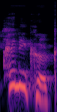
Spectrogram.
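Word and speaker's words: Penicuik: Everybody struggles, don't worry, it's Pennyquick. – Pennyquick, okay, cool.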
